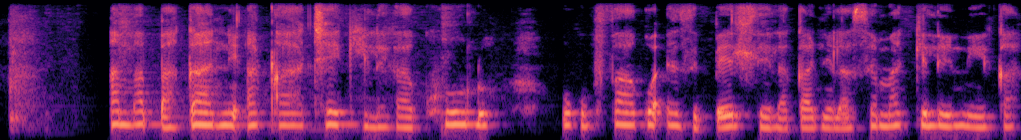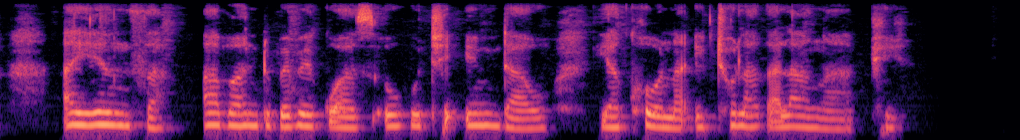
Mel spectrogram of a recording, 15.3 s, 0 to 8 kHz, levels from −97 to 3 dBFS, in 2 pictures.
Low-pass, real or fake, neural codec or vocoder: 7.2 kHz; real; none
